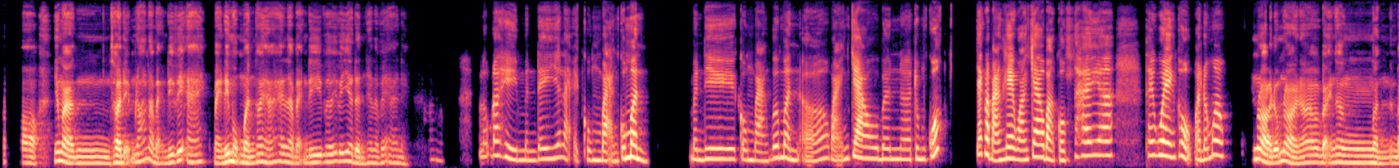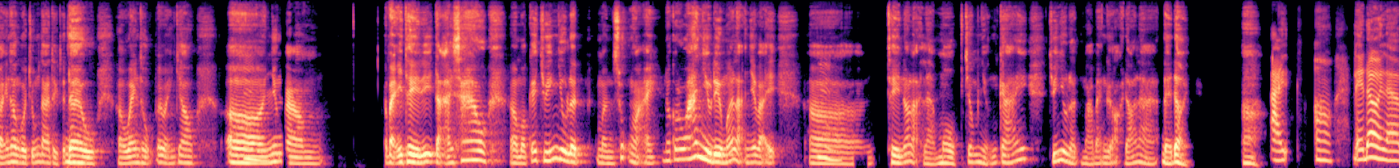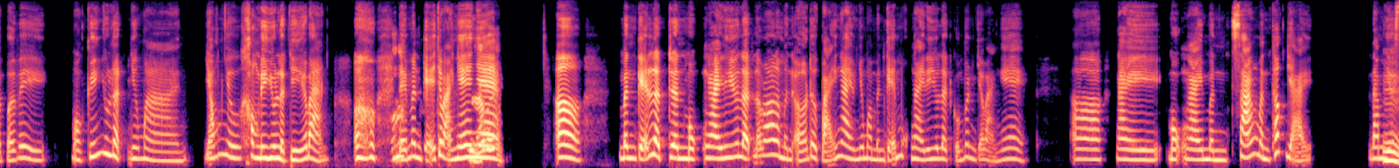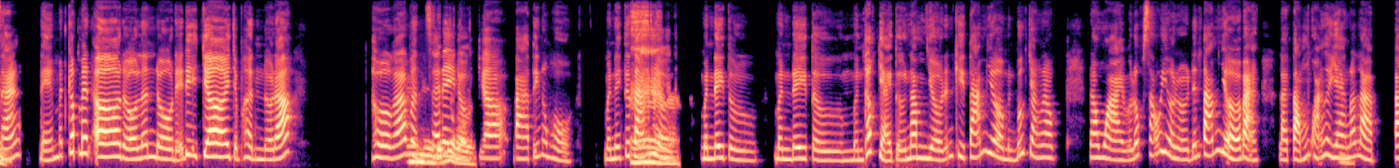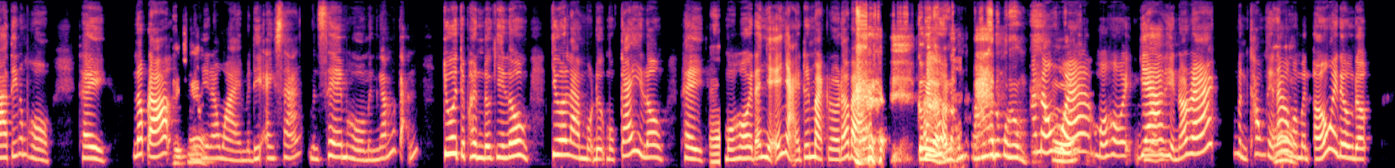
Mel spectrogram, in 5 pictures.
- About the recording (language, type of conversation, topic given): Vietnamese, podcast, Bạn đã từng có chuyến du lịch để đời chưa? Kể xem?
- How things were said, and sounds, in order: other background noise; tapping; laughing while speaking: "Ờ"; unintelligible speech; in English: "make up, make"; laugh; laughing while speaking: "Ờ"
